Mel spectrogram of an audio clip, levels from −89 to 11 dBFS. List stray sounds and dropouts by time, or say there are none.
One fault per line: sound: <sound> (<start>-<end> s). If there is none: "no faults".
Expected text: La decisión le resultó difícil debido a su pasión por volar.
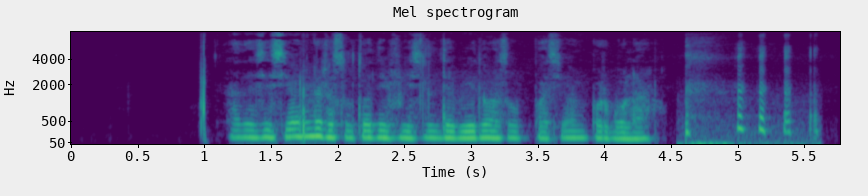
sound: laugh (4.5-5.6 s)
